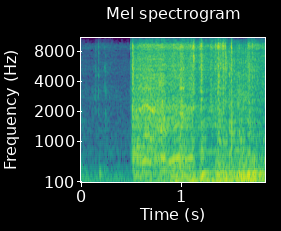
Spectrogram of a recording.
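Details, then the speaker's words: Dodge Dart V8 with brand-new fuel lines and fuel pump, gas poured into the carb bowls: starter churns the engine over steadily about a second and a half but it never catches; no leaks or kinks found, fuel pump suspected, unconfirmed. "No, if there's no leaks or anything back there, we're all good. Okay. I have a feeling it's the pump."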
